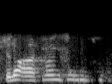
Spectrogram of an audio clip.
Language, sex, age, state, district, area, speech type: Kashmiri, male, 45-60, Jammu and Kashmir, Bandipora, rural, conversation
